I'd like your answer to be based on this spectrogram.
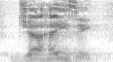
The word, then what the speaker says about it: Gehazi: Gehazi, it's spelled with a G, but my pronunciation guides in my Bible suggest to me the proper way to pronounce this is Gehazi.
